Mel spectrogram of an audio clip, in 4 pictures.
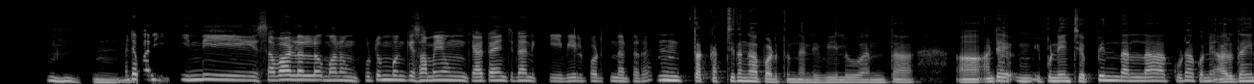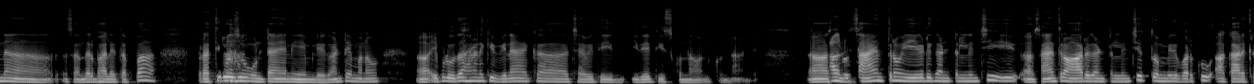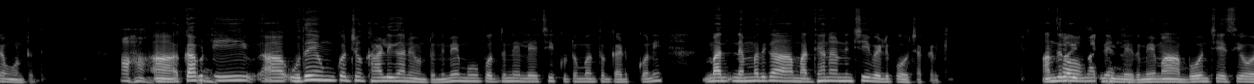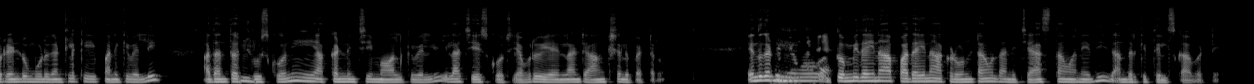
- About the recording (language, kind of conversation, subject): Telugu, podcast, పని నుంచి ఫన్‌కి మారేటప్పుడు మీ దుస్తుల స్టైల్‌ను ఎలా మార్చుకుంటారు?
- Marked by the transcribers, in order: other background noise; in English: "సో"; in English: "మాల్‌కి"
